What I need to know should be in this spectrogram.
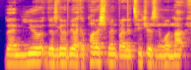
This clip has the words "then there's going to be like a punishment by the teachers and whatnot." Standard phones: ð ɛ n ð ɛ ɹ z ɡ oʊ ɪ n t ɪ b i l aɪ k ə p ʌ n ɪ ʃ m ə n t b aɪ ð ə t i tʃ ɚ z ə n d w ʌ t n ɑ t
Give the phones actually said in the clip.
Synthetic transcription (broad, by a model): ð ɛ n ð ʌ ɹ z ɡ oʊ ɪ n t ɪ b i l aɪ k ə p ʌ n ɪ ʃ m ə n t b aɪ ð ə t i tʃ ɚ z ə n w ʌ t n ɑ t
